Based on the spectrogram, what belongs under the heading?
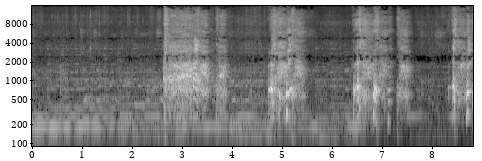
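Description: A child gives about five harsh, throaty coughs in short bursts, some with throat clearing, over steady background music. Finding: cough.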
